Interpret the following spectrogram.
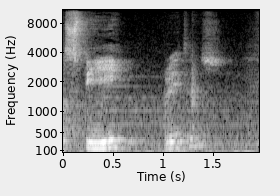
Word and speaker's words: spiritus: For example, the word spiritus, the word accent is on spiritus.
